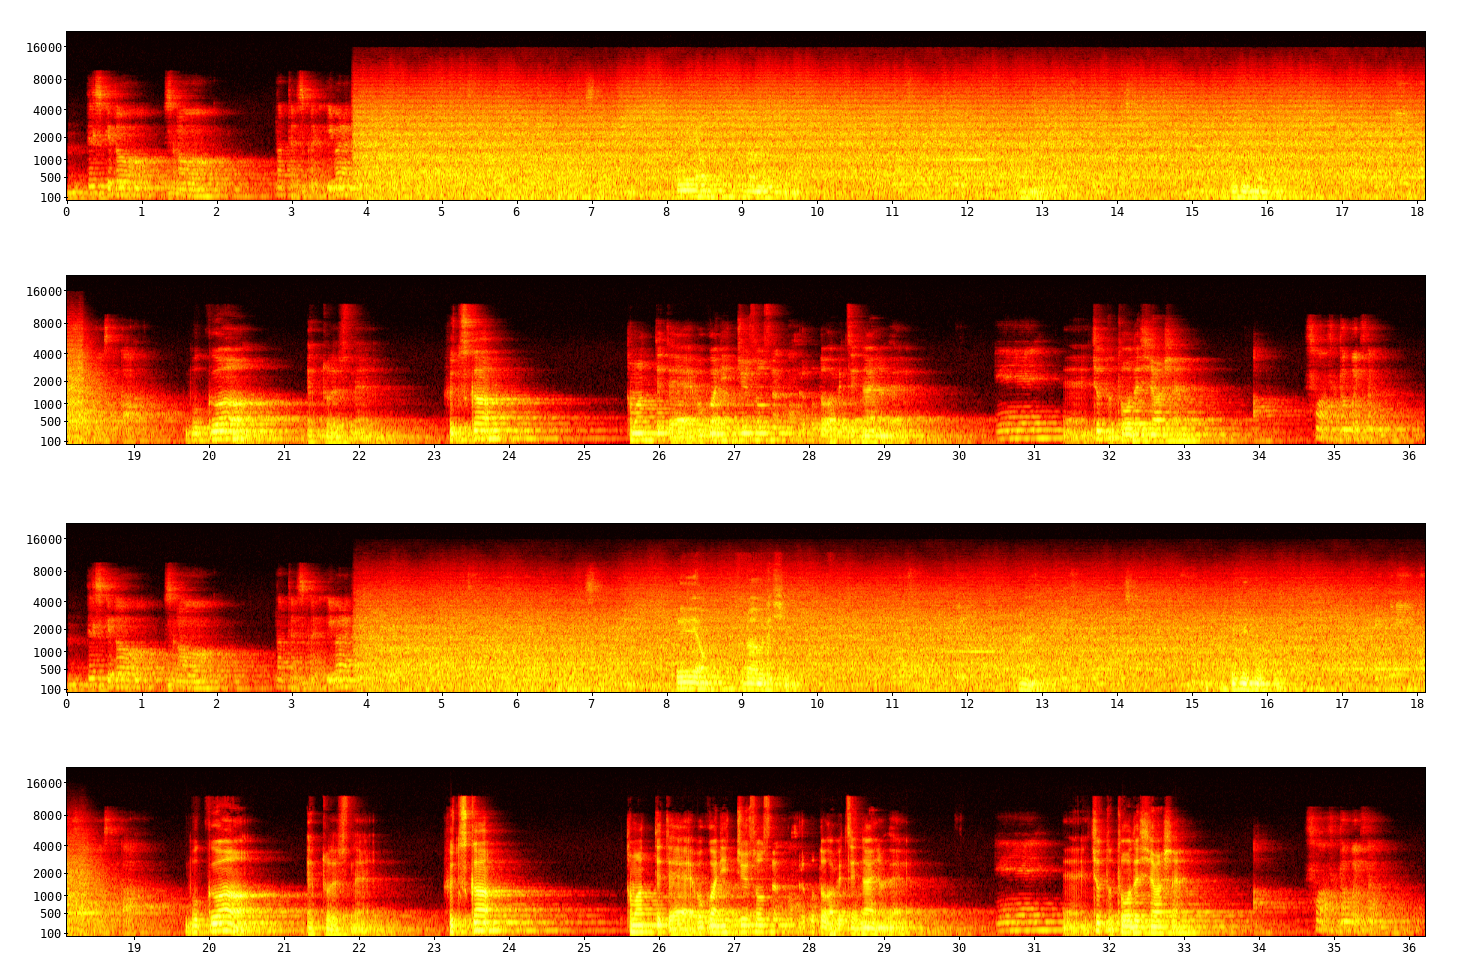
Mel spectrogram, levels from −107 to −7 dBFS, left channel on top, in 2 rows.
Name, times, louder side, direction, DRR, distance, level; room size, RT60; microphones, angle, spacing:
voice 1, 0.3-1.9 2.8-4.6 4.9-8.1 10.1-12.4 12.9-14.3 14.7-15.8 16.9-19.2 27.3-27.8 30.5-31.1 33.9-34.0 34.6-35.6, equal, ahead, -5 dB, 0.7 m, -36 dB
sound 1, 3.8-18.3, left 3 dB, 60° left, 0.6 m, -27 dB
voice 2, 8.1-8.6 8.9-9.8 12.7-13.0 15.5-16.3 19.7-20.6 21.3-22.2 23.1-23.8 25.6-29.4 31.4-33.1, right 3 dB, 70° right, 9 dB, 0.4 m, -24 dB
7.0 x 4.2 x 3.9 m, 2.6 s
head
